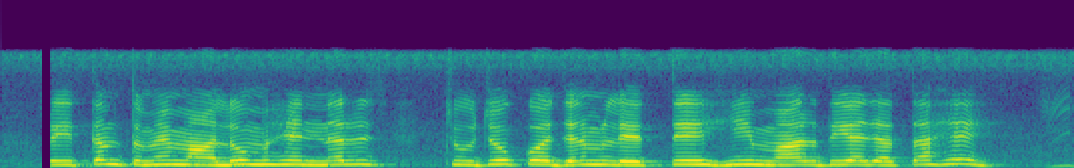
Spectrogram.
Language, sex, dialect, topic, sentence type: Hindi, female, Kanauji Braj Bhasha, agriculture, statement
